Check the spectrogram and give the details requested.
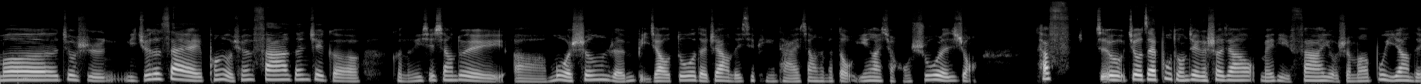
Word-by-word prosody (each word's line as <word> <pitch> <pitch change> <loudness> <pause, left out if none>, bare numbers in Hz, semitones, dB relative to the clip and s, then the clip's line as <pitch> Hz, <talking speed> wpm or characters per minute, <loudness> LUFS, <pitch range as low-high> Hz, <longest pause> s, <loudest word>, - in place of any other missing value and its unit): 么 200 0 +5
就 210 +1 -2
是 170 -4 -6
你 180 -1 -9
觉 210 +7 -1
得 250 +1 +2
在 215 -7 +4
朋 220 +5 -4
友 195 - -1
圈 215 +7 -5
发， 220 0 +3
跟 225 0 -3
这 220 -2 -1
个 155 -5 -3 0.3
可 165 - -9
能 145 +3 -12
一 175 - -6
些 180 - -4
相 200 0 0
对， 170 -9 0
呃， 135 -3 -8
陌 185 0 +1
生 215 +4 0
人 170 -1 -3
比 - - -10
较 155 +4 +2
多 195 +5 0
的 165 -4 +1
这 185 - -1
样 175 -3 +2
的 145 - -6
一 - - -10
些 160 - -8
平 150 -5 -15
台， 145 -2 -6
像 160 +1 -6
什 155 - -8
么 150 0 -12
抖 - - -3
音 170 +2 -5
啊， 175 - 0
小 165 -2 -8
红 135 -1 -16
书 210 +6 +1
的 180 - +3
这 - - -6
种， - - -1 0.6
它 - - +6
发 - - -9 0.4
就 205 -2 +4
就 220 +2 +5
在 220 -1 +8
不 260 +5 -2
同 195 -5 -1
这 210 -1 +3
个 190 - +1
社 200 +2 +1
交 195 -1 +2
媒 165 -2 -4
体 170 -5 -7
发 180 +6 0
有 165 -5 -3
什 150 +2 -6
么 155 +2 -4
不 225 +7 -4
一 195 - -3
样 190 -1 +2
的 160 -2 -5
185 Hz, 285 characters per minute, -22 LUFS, 160-210 Hz, 0.6 s, 在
